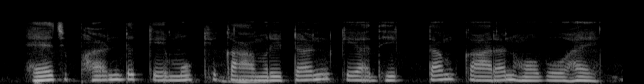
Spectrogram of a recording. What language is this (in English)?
Magahi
